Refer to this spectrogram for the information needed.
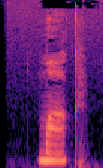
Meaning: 1. poppy 2. poppy seeds
- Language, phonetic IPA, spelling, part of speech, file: Russian, [mak], мак, noun, Ru-мак.ogg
